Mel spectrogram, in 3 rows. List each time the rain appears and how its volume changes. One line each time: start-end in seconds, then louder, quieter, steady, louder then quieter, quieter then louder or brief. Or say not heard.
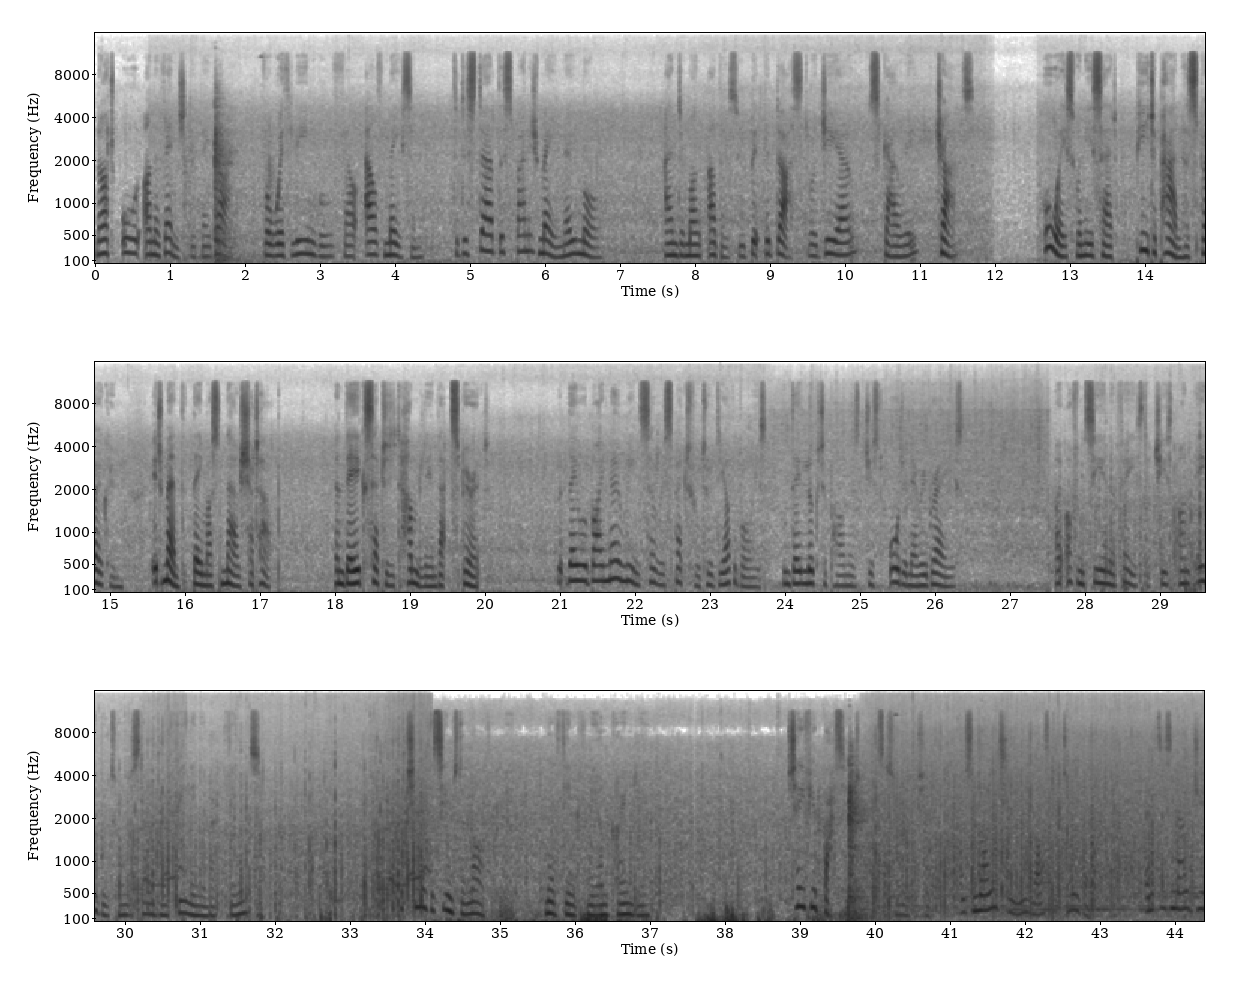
0.0-44.3 louder.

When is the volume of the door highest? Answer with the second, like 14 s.
40 s.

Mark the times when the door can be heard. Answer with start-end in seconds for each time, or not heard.
1.1-2.5, 39.2-40.5.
